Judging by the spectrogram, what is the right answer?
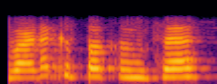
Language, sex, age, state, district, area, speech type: Tamil, female, 30-45, Tamil Nadu, Dharmapuri, rural, conversation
